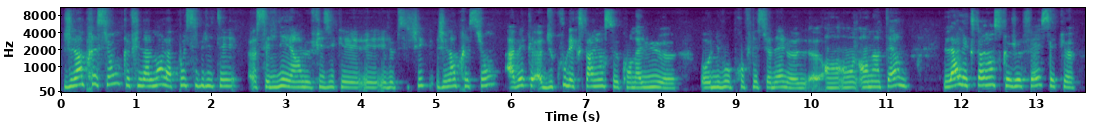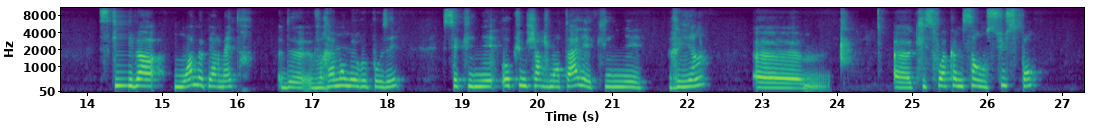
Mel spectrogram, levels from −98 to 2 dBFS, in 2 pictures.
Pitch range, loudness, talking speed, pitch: 210-265 Hz, -24 LUFS, 155 wpm, 240 Hz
